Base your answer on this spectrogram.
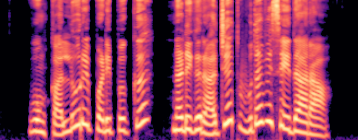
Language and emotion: Tamil, surprised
